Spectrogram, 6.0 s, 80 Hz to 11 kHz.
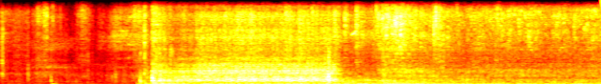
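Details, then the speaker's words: Original 1934 Ford roadster, flathead engine with overdrive, an older, well-kept restoration being checked over before the summer season: starter whirs briefly, then it catches cleanly into a deep, steady, even idle with no knocks or misses; healthy. "So, okay, let's see if I can get in here and start it up for you so you can listen to a fantastic flathead."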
